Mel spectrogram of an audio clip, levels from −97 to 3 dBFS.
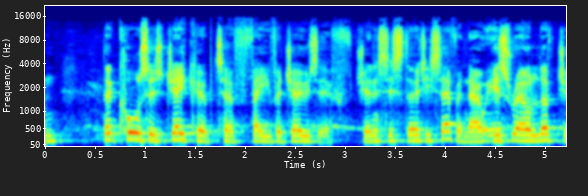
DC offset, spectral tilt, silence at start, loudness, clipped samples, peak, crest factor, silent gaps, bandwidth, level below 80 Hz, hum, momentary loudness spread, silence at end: under 0.1%; -2.5 dB/octave; 0 s; -25 LUFS; under 0.1%; -8 dBFS; 18 dB; none; 16 kHz; -72 dBFS; none; 10 LU; 0 s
